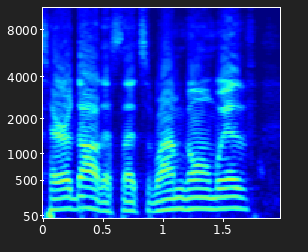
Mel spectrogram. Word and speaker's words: Herodotus: That would be I'm gonna try to pronounce this right. Herodotus. A that's H E R O D O T T U S. Herodotus.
